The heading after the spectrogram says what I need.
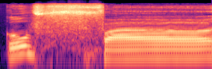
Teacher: Jadi fa dibaca matobi'i, alasannya ada alif yang didahului huruf yang berharokat fathah, panjangnya yaitu satu alif atau dua harokat atau dua ketukan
